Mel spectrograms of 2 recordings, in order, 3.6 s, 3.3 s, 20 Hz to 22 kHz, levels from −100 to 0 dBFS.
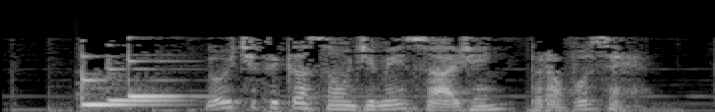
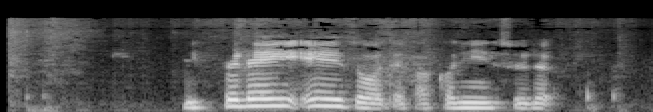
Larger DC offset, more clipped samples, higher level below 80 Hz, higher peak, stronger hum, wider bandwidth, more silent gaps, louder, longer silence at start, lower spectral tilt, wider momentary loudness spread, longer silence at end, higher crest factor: neither; neither; about the same, -58 dBFS vs -56 dBFS; second, -14 dBFS vs 0 dBFS; neither; second, 6 kHz vs 11.5 kHz; neither; second, -31 LUFS vs -16 LUFS; first, 0.25 s vs 0.05 s; second, -3.5 dB/octave vs -5.5 dB/octave; about the same, 14 LU vs 14 LU; second, 0.35 s vs 0.5 s; about the same, 16 dB vs 18 dB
